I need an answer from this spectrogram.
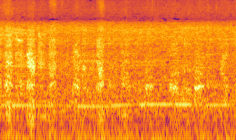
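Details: Pet dog playing with a laser pointer, panting in quick soft breathy puffs that repeat roughly every quarter second against a steady low indoor hum.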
